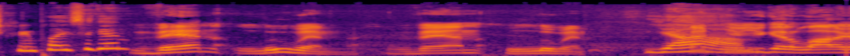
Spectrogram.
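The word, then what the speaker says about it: Van Leeuwen: in the East Village and how do we pronounce the ice cream place again then lewin van Lewin yeah you got a lot of cool little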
